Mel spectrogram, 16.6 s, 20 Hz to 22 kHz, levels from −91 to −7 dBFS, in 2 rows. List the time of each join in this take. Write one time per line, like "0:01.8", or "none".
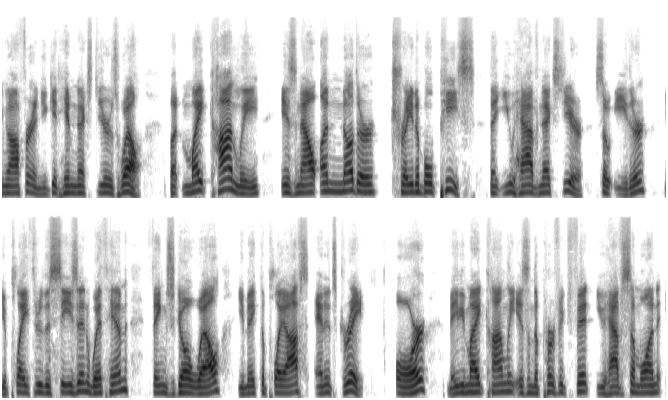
none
